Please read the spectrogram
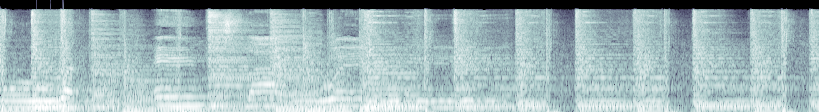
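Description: A young girl singing into a microphone, her voice gliding and wavering, over steadily strummed acoustic guitar chords.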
